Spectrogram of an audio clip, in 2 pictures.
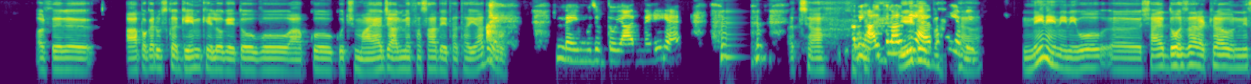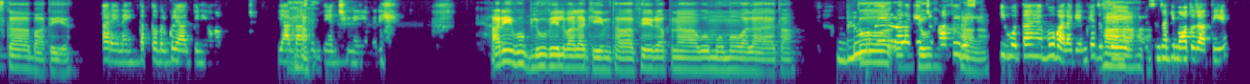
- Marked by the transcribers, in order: tapping; in English: "गेम"; static; chuckle; laugh; chuckle; distorted speech; laughing while speaking: "हाँ"; chuckle; in English: "गेम"; in English: "गेम"; in English: "रिस्की"; in English: "गेम"; unintelligible speech
- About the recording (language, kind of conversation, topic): Hindi, podcast, आपकी किसी एक दोस्ती की शुरुआत कैसे हुई और उससे जुड़ा कोई यादगार किस्सा क्या है?
- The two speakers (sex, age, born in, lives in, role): female, 20-24, India, India, host; male, 20-24, India, India, guest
